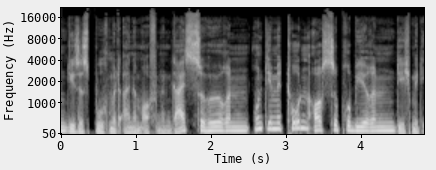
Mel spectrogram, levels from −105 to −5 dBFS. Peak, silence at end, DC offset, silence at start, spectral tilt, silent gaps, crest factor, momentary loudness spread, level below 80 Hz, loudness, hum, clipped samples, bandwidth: -10 dBFS; 0 s; under 0.1%; 0 s; -5.5 dB/octave; none; 12 dB; 7 LU; -40 dBFS; -24 LUFS; none; under 0.1%; 19 kHz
